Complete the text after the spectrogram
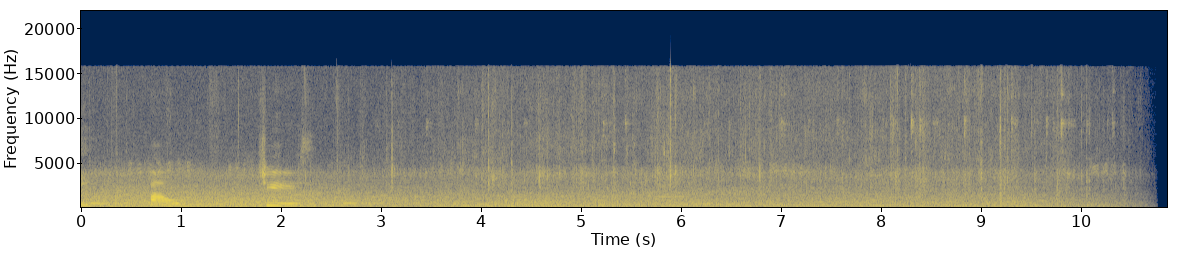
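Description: Wind blows steadily outdoors, rustling ribbons.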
